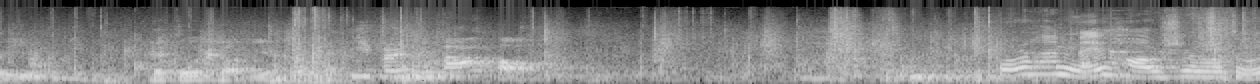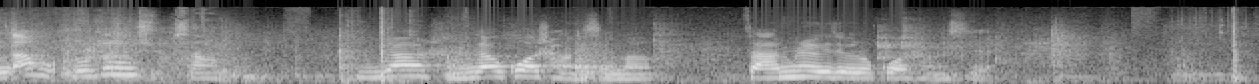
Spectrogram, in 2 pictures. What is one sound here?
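Two young women talk with animation, close by.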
